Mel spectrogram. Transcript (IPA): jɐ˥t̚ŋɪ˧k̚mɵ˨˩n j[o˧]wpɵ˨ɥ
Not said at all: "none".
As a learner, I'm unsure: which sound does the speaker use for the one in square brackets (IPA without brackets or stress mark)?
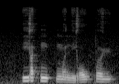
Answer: o˧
